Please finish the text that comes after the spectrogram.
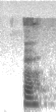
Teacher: L'autre, celui qu'on a vu dans les premières lettres, le th, c'est votre langue qui va jouer le son. Et le F français, c'est pas la langue. C'est uniquement les incisives sur les lèvres. Et votre langue, elle bouge pas.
